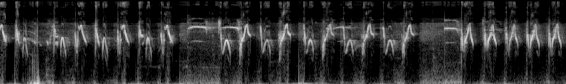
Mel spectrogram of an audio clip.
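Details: Energetic Bar-winged prinia song with sharp 'nembak' phrases, meant for luring birds and coaxing captive prinias into song: quick, high, twittering chirps, some thin whistled slurs near the middle, then a short lull before fast chirps resume.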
